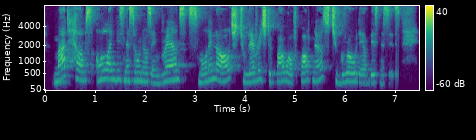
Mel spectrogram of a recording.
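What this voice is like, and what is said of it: French accent. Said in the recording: “my intro is a lot cooler with a French accent”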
